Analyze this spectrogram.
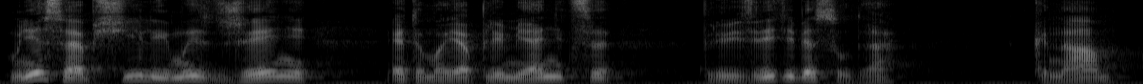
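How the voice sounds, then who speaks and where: A man playing a kind, calm friend who nurses and reassures a sick young man in a radio play. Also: on the low side, normal speed. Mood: soothing. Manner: soothing, warmly reassuring. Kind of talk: Soviet radio drama acting.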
